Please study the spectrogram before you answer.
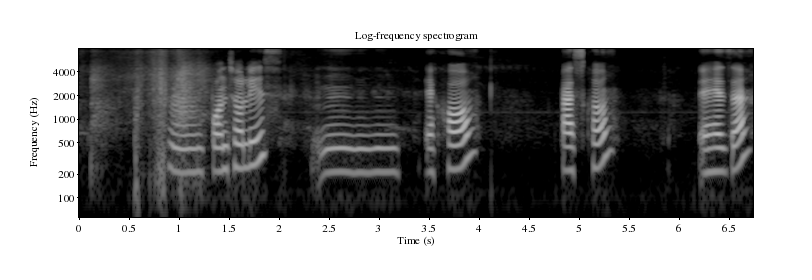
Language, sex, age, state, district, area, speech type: Assamese, female, 30-45, Assam, Dhemaji, urban, spontaneous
